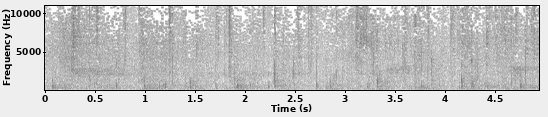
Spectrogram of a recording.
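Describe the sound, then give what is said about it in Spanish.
Several sets of footsteps walk along the hard stone floor of a gallery surrounding a courtyard, overlapping in an uneven, steady rhythm with a slightly reverberant, hollow echo. “Felipe y Debeir caminan por la misma galería, pero en sentido contrario.”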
